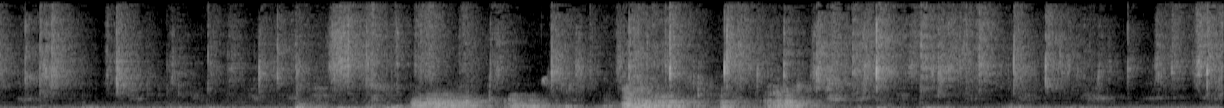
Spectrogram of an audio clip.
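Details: A Maltese chasing and biting at its own tail lets out grumbling, harmonic growls in the middle of the clip, mixed with busy scratching and rustling sounds.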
